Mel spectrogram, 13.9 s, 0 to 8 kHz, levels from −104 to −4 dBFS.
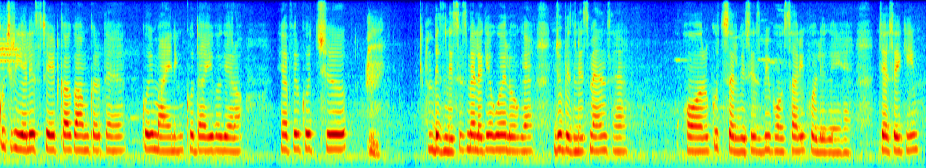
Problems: constant background noise, background conversations at intervals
